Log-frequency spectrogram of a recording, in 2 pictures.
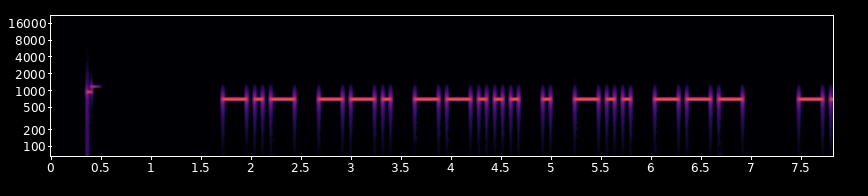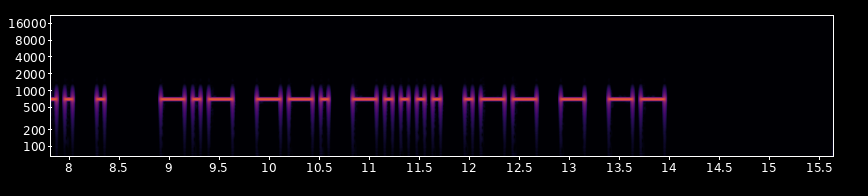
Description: Morse code, heard as a keyed tone, about 15 wpm, 700 Hz. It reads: KG7EDO DE KG6WTM
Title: USA Callsign DE Callsign 15wpm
